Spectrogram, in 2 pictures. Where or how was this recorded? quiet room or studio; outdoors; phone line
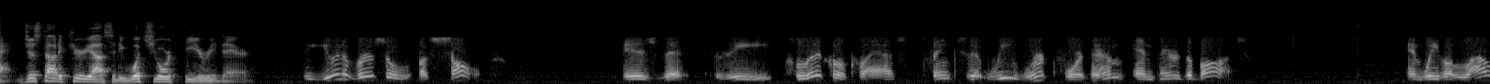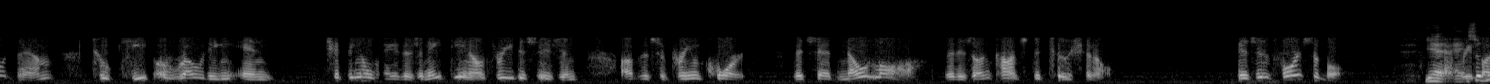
phone line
